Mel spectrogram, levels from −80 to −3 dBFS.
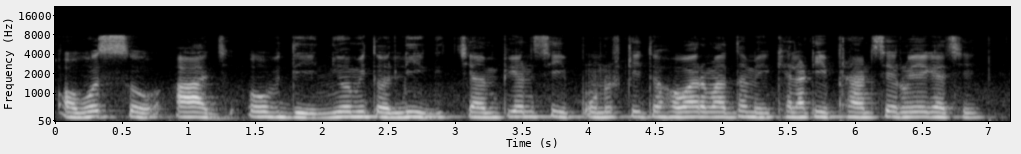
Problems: constant background noise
